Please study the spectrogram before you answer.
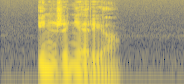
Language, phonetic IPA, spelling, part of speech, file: Polish, [ˌĩn͇ʒɨ̃ˈɲɛrʲja], inżynieria, noun, Pl-inżynieria.ogg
